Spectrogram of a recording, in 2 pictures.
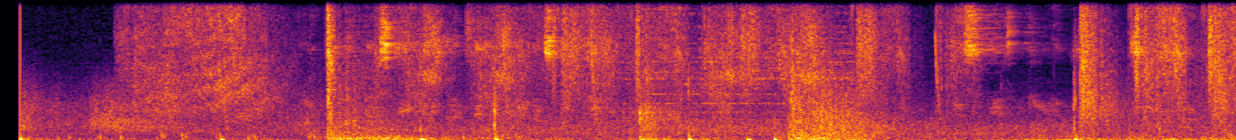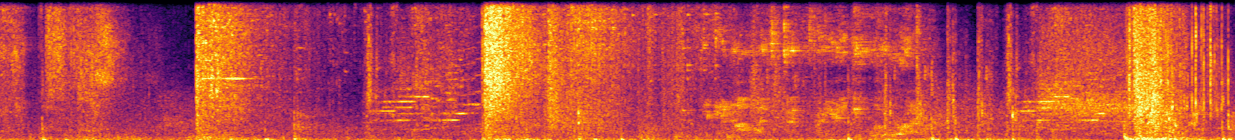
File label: ASMR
